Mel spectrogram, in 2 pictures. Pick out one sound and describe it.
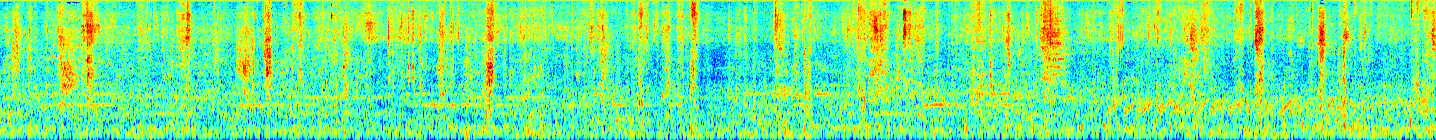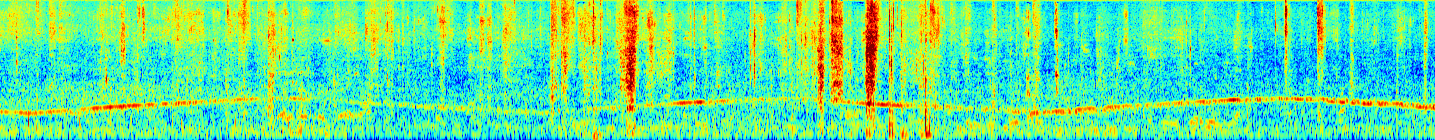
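A crowd of men and women murmurs and chatters outdoors.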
